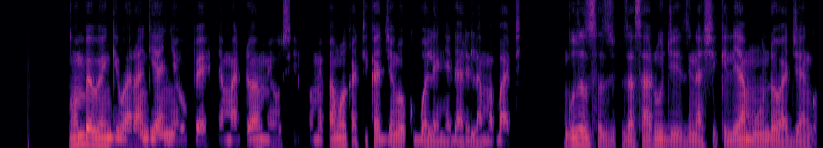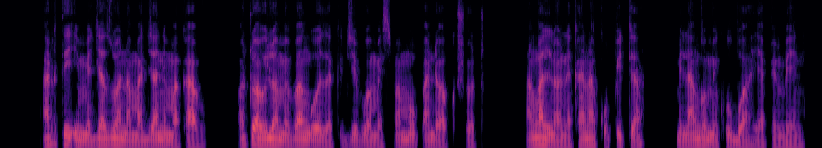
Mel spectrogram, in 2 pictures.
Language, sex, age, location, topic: Swahili, male, 18-24, Kisumu, agriculture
